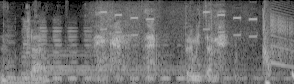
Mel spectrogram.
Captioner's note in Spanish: Suena celular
